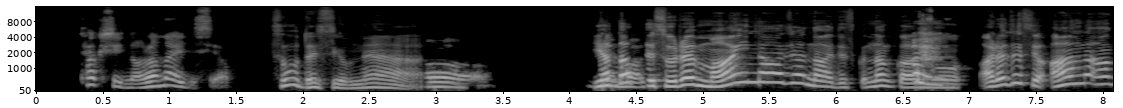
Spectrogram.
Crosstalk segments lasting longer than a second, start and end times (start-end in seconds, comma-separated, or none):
none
